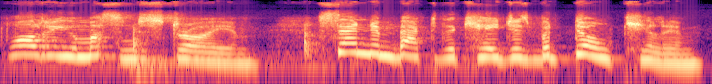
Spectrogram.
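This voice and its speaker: An actress playing an earnest, troubled young woman scientist in a 1950s radio drama, with a breathy voice and halting delivery. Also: high voice, very animated, a little hiss or hum. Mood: anxious, pleading.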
